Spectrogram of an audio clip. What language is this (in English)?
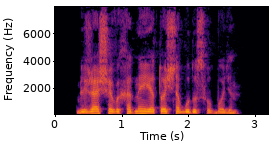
Russian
